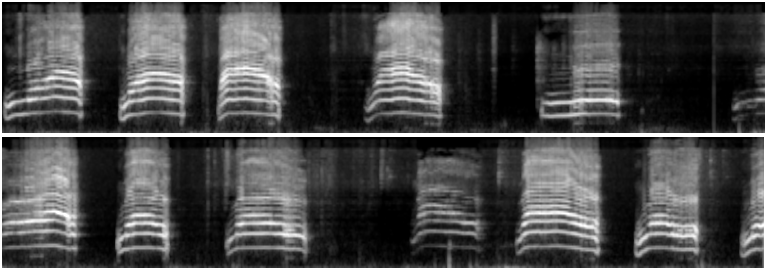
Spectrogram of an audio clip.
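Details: Calling his friend, a domestic cat gives a long run of about fourteen meows, some short and clipped, others longer and arching slightly in pitch, spaced irregularly with brief quiet gaps.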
